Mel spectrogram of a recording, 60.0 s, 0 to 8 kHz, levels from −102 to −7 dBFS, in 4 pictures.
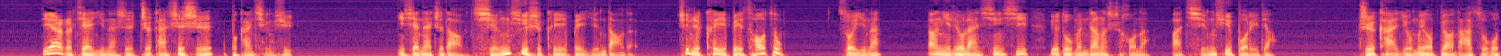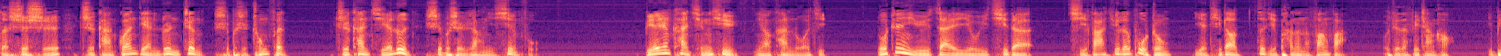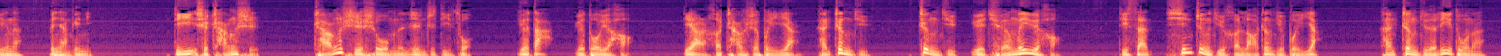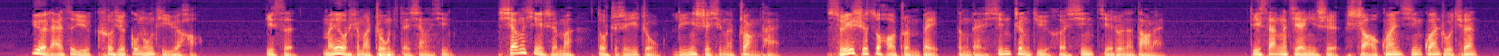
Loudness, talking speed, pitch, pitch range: -18 LUFS, 265 characters per minute, 85 Hz, 75-100 Hz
